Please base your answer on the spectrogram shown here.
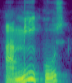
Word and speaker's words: amicus: Entonces, por ejemplo, amicus tiene el acento en la I en el nominativo, pero luego, por ejemplo, en amicorum no tiene el acento en la I.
